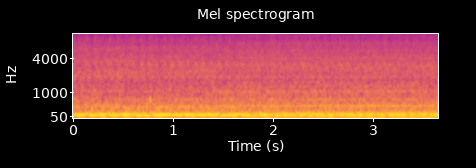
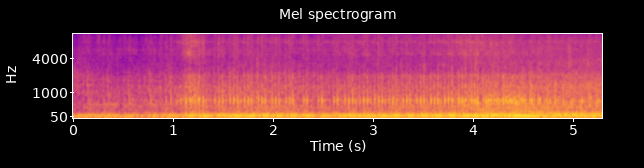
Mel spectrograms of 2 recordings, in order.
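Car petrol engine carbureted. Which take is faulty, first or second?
second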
